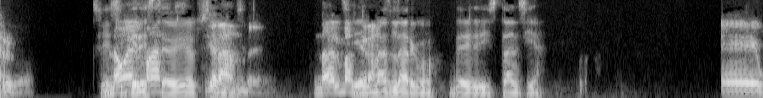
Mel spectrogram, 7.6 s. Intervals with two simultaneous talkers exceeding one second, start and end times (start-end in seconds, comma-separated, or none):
1.0-2.5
